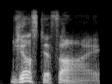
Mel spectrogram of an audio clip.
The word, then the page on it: justify: British English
